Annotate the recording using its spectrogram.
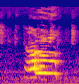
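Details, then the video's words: A cat on a cat wheel gives its daily cry indoors: one strained, wavering meow lasting under a second that swells and then drops in pitch, with a low background hum. "캣휠 타며 매일 울부짖는 고양이"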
